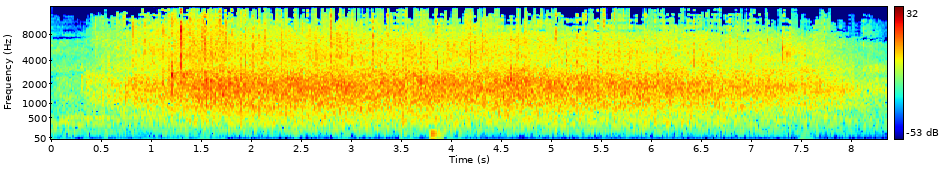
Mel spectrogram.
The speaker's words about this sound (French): Je demande aux lauréats de bien vouloir se lever afin que nous puissions les applaudir.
